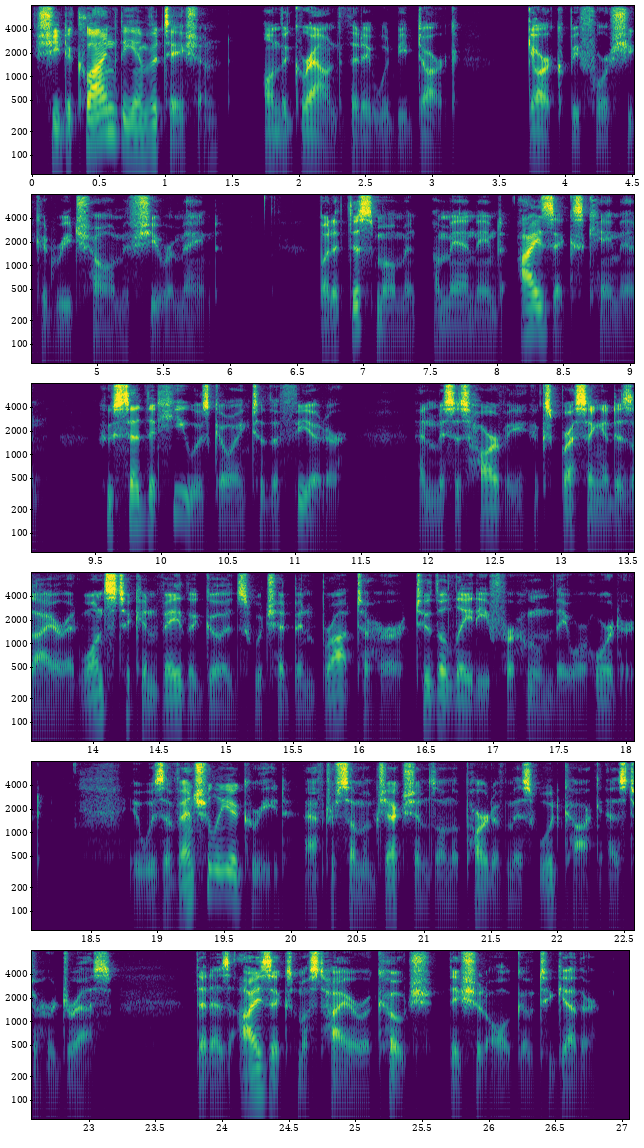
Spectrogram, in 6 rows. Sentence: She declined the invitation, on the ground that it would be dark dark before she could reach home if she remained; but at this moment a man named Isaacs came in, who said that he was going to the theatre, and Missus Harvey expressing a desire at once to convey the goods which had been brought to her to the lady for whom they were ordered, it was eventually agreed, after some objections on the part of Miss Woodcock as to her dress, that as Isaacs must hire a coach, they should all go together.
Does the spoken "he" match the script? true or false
true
